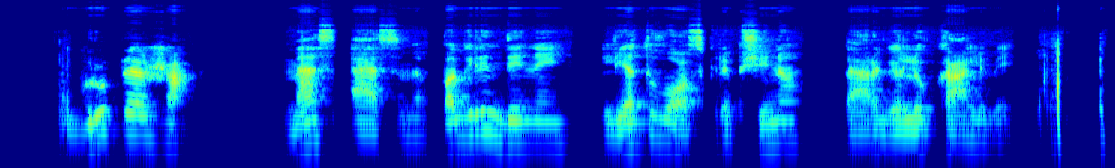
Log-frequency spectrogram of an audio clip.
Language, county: Lithuanian, Vilnius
